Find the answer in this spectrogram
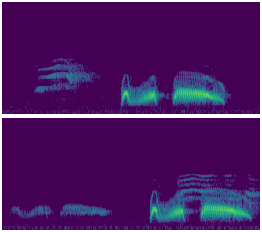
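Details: Decoy spotted dove calling to attract wild doves; soft, quiet coos lead into a loud phrase of two short coos and a long falling coo, then more soft murmurs and another full phrase.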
